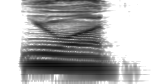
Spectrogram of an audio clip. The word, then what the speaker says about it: yuan: The word yuan, as you say it, right? – Yes. – Is actually the way they pronounce it in China is yuan.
